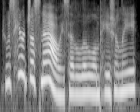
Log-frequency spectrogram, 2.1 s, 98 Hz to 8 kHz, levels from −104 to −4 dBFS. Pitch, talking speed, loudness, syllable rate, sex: 255 Hz, 285 wpm, -18 LUFS, 7.5 syllables/s, female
